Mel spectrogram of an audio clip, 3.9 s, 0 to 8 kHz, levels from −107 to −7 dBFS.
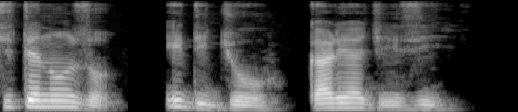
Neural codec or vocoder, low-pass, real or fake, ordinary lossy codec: none; 7.2 kHz; real; none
